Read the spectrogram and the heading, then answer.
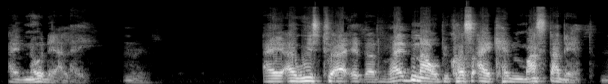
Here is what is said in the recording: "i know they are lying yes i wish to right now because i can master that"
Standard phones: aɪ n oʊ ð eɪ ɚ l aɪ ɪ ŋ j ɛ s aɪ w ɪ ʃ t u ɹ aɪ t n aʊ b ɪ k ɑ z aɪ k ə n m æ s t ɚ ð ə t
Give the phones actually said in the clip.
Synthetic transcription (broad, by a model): aɪ n oʊ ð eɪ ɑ l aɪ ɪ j aɪ w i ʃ t u ɹ aɪ t n aʊ b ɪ k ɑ s aɪ k ə n m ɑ s t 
